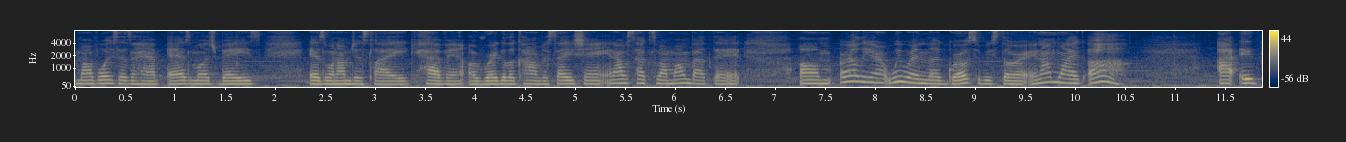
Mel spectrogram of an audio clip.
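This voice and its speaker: In her home room with a noisy heater going, a young vlogger chats brightly over a desk mic, sprinkling in Southern slang. Her voice is mellow and on the low side.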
